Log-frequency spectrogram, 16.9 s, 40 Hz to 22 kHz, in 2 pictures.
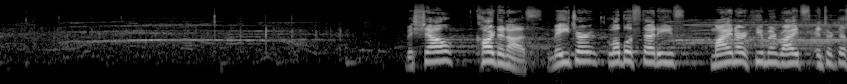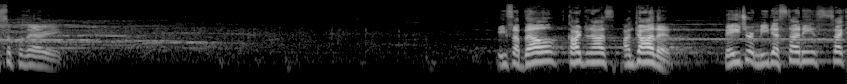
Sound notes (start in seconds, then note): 9.4 audience applauds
